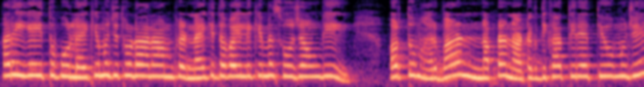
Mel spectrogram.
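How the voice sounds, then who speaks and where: A woman's voice: extremely high pitch, level tone, brisk. A woman voicing a long-suffering elderly mother-in-law in a family cartoon drama, meek and complaining. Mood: weary, aggrieved. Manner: plaintive, complaining, placating.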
